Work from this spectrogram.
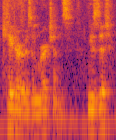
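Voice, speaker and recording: Puppet show role: man as reflective old male street cat telling his past, measured, recorded from afar over clear noise. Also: fairly low pitch, steady tone, natural voice. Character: old male street cat, reminiscing storyteller with nine lives. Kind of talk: scripted puppet show narration. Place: outdoor courtyard. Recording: distant, echoey live taping with background noise.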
